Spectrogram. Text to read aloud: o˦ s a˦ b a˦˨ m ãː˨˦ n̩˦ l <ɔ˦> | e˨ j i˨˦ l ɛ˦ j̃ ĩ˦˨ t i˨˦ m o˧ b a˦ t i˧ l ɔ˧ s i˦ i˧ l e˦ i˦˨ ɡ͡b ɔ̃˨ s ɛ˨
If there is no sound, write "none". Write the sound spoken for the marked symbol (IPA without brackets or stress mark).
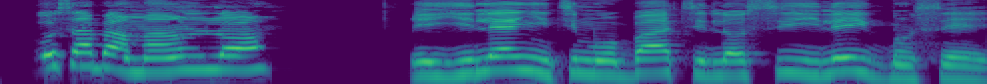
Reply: ɔ˦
